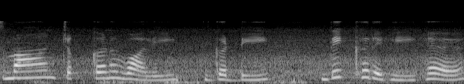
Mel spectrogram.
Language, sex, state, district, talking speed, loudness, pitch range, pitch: Punjabi, female, Punjab, Kapurthala, 90 wpm, -18 LUFS, 215-295 Hz, 250 Hz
